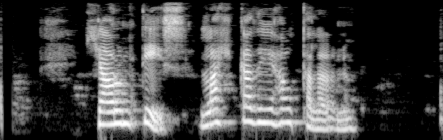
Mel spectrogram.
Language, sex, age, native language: Icelandic, female, 40-49, Icelandic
